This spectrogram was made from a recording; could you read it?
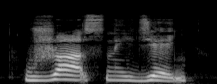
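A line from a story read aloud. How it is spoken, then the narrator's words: King groaning. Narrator (Russian): простонал король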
